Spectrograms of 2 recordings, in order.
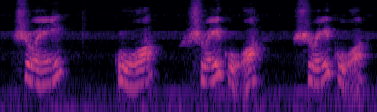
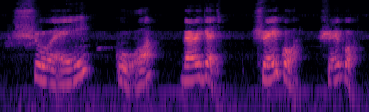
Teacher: both of them are third tone, which means your tongue needs to go lower. 水果, it goes lower and a little bit up.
